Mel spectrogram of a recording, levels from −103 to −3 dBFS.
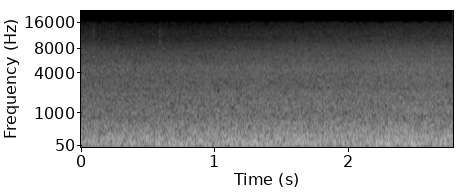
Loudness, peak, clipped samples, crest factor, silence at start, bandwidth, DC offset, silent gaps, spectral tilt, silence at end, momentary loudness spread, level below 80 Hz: -42 LUFS; -26 dBFS; under 0.1%; 14 dB; 0 s; 16.5 kHz; under 0.1%; none; -5 dB/octave; 0 s; 3 LU; -48 dBFS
